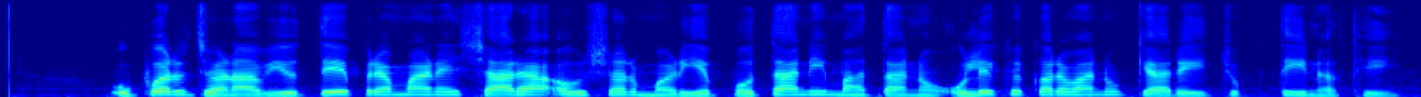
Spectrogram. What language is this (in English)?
Gujarati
